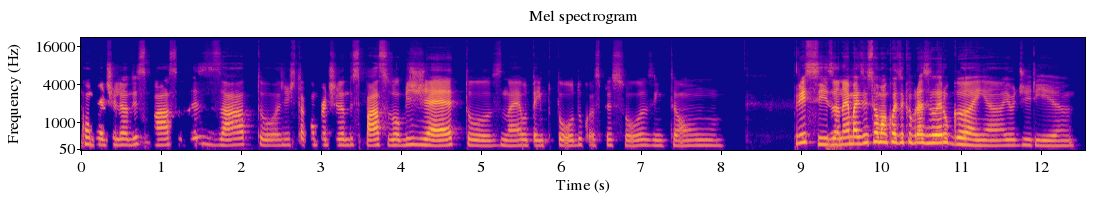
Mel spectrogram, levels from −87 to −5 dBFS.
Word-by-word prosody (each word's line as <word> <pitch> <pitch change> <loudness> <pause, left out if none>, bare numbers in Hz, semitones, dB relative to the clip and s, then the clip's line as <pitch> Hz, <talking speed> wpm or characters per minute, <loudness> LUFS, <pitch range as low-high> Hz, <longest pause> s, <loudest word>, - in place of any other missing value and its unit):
Compartilhando 210 -3 -3
espaços 230 - -3
exato, 215 -2 -4
a 195 - -9
gente 205 0 -11
tá 220 - -7
compartilhando 210 -1 -6
espaços, 200 0 +1
objetos, 195 -2 +1
né, 185 -1 -5
o 195 - -6
tempo 185 -1 -9
todo 185 +2 -6
com - - -17
as - - -14
pessoas, 190 0 -9
então, 185 0 -10 0.9
precisa, 230 -7 +3
né. 230 +1 +8
Mas 245 0 +7
isso 285 +3 +1
é - - +8
uma 310 -1 +6
coisa 300 0 +4
que 300 - -3
o - - 0
brasileiro 285 0 +5
ganha, 190 -6 +1
eu 195 0 -4
diria. 185 -2 -8
205 Hz, 145 wpm, -21 LUFS, 190-225 Hz, 0.9 s, né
